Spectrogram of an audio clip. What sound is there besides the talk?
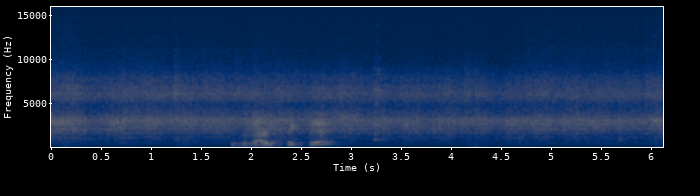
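garlic stir-frying in a pan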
